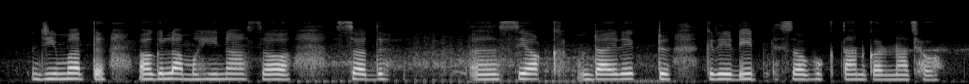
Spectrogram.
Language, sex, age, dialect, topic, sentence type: Magahi, female, 56-60, Northeastern/Surjapuri, banking, statement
